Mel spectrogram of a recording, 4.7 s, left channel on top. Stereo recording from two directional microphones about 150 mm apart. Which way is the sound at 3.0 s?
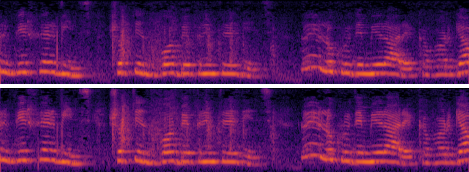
10° right (ahead or behind).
